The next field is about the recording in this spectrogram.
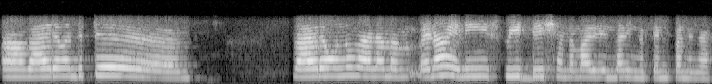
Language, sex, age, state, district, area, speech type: Tamil, male, 45-60, Tamil Nadu, Ariyalur, rural, conversation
